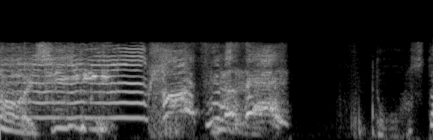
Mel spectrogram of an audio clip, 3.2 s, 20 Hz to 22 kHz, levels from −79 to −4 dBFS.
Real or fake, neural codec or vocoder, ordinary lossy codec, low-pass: fake; vocoder, 44.1 kHz, 128 mel bands, Pupu-Vocoder; none; 7.2 kHz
